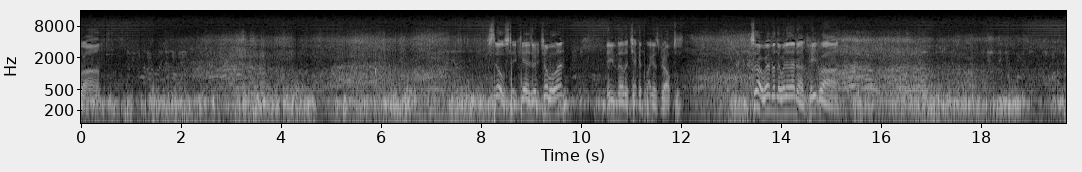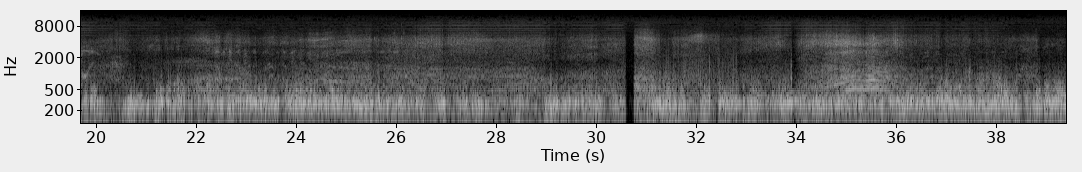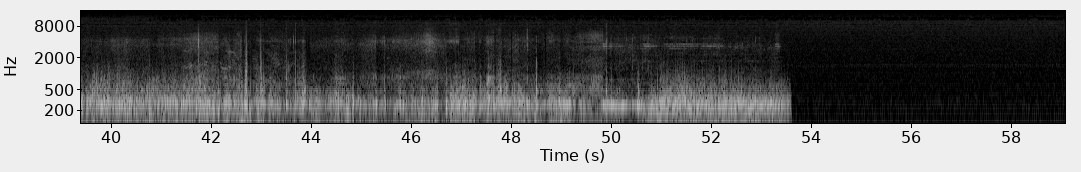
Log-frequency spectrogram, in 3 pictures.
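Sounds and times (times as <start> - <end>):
stock car engines droning: 0.0 - 53.5.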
